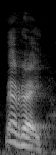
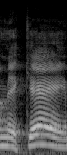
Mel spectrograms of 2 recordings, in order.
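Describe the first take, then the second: First: The middle consonant is a throaty h-like sound. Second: The middle consonant is a plain k sound. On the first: "o C H, na verdade, em hebraico, tem um som de Rá" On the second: "Algum vai falar Mequém"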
